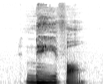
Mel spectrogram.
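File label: "navel", English, American accent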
